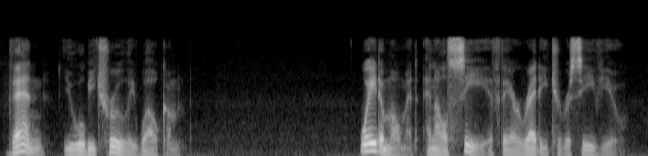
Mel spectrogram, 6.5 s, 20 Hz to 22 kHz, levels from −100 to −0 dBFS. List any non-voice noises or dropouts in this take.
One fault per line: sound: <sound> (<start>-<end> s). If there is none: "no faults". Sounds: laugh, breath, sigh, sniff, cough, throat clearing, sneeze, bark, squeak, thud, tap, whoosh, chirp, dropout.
no faults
